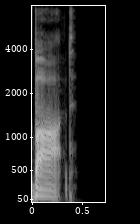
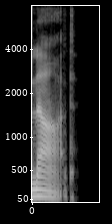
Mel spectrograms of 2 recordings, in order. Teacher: My tongue is still up there, but I just didn't release it. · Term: held T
